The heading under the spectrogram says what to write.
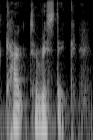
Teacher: it's characteristic so there's almost two stresses in that word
